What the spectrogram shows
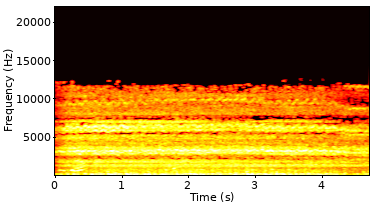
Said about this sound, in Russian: В отдаленном районе Восточной Антарктиды ученые бурят лед толщиной 5 метров.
